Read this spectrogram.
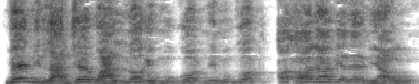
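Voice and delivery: loud, high, fast Yoruba rant; fast heated rant. Real, not acted. Vlogger ranting at critic in Yoruba, fast loud rant. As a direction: fire it off at them.

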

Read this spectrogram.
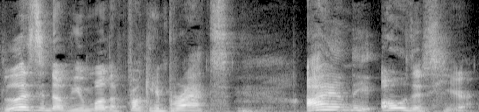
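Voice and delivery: loud, high outburst of authority; acted rage, every phrase pushed high; furious scolding. Old dragon berates two disrespectful brats, in loud indignant fury.

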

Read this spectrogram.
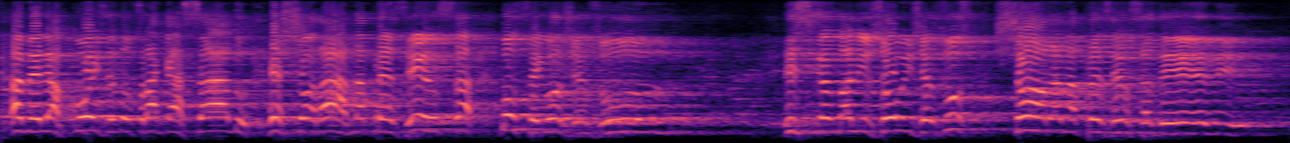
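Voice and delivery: high, projected pulpit delivery; impassioned preaching. Real, not acted. Preacher warns congregation about failure, impassioned preaching. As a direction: preach it out with full conviction.

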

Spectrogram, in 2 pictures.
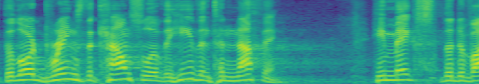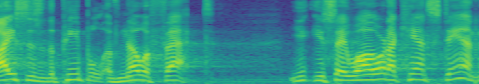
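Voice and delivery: loud, high preacher's cry, racing ahead; preaching. Acted. Preacher urging the congregation to stand, loud and fast. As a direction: drive the scripture home hard.

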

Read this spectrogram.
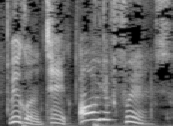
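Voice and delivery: ordinary delivery

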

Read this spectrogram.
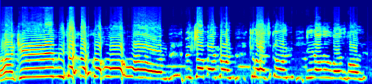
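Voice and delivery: high, loud goal scream; screaming football commentator. Real, not acted. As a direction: shout it out in wild joy.

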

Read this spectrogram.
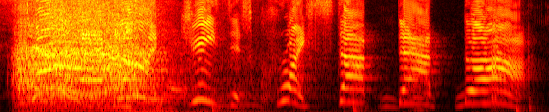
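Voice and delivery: high startled scream into slow, loud cursing; startled angry shout. Real, not acted. Player scolding whoever just scared them, startled shouting. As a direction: yell it in shock, dragging the words.

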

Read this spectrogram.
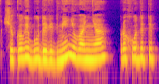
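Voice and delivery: ordinary talk

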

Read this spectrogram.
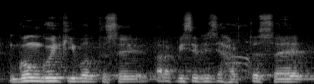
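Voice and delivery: ordinary delivery

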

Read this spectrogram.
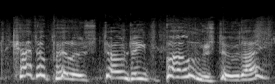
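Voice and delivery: high, loud anxious question; worried. A narrator's reading. Sweep asks Sue about his buried bones, worried. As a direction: fret aloud in a high puppet-like voice. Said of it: "looking worried".

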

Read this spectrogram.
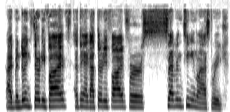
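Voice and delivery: normal talking voice

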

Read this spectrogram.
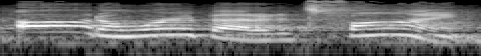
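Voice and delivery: high, airy don't-worry tone; mock carefree friend; breezy dismissal. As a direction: brush off the worry lightly. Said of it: "they're like".

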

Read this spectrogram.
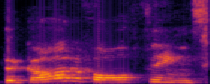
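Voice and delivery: usual speaking voice

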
